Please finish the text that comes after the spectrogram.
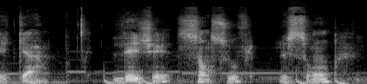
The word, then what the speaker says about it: ㅋ: Kyok, le son de base entre G et K. Léger sans souffle le son plus neutre des trois. K le son aspiré un cas fort avec un souffle d'air prononcé.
